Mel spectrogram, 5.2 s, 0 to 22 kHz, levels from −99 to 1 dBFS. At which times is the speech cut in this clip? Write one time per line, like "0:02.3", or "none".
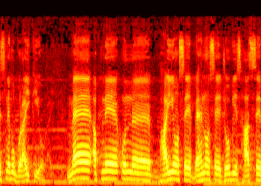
0:01.3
